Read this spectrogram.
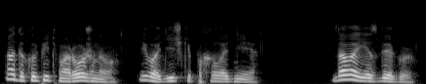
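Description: A man voicing an eager boy detective in an audiobook, animated and colloquial. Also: on the high side, a little fast, dull audio. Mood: lively.

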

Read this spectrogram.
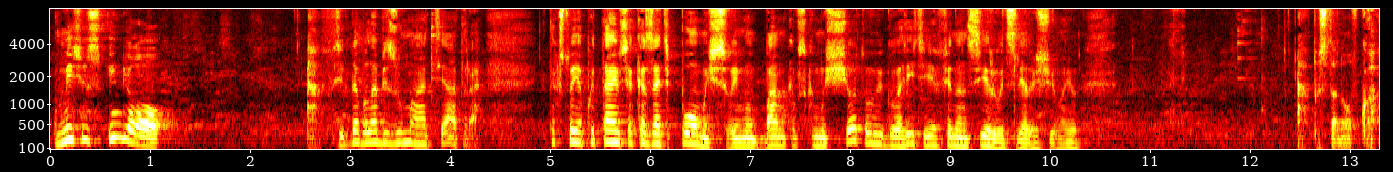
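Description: An actor playing a fussy, self-serving theatre producer in a radio play, effusive and given to repeating himself. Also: male voice, fairly high pitch, animated, moderate pace, pauses often, a little mellow, slight background noise. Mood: self-justifying.

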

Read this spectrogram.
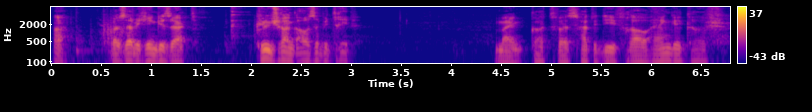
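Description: A man's voice: low-pitched, unhurried, a bit bright, a little hiss or hum. A man playing a matter-of-fact electrician in a radio crime drama, explaining things precisely in short emphatic statements. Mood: curious. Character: matter-of-fact male electrician and shop owner, master of apprentices.

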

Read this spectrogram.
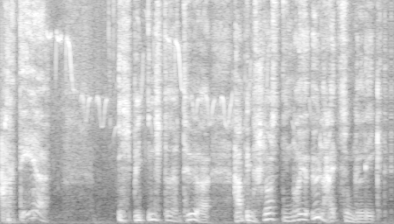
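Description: An actor playing the gossipy, confiding ghost of a heating fitter in a radio play. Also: male voice, a little high, big pitch swings, a little slow, noisy background. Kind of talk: radio drama acting.

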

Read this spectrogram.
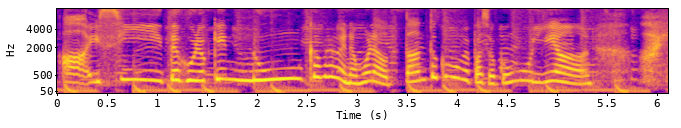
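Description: A woman's voice: extremely high pitch, a little slow, faint music behind. A woman playing a dreamy young Colombian woman in love, sighing and gushing in a radio soap. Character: dreamy lovestruck young woman gushing about her boyfriend.

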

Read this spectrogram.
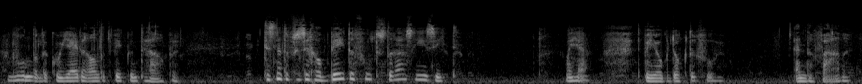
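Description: A woman's voice: deep voice, lively intonation, a little fast, long pauses, a little hiss or hum. A Dutch actress from the Netherlands playing an anxious, tender young wife and mother in a radio play, with worried questioning. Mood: tender, soothing.

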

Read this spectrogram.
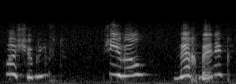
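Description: A man playing a small, proud, excitable forest gnome in a children's radio play, chatty and self-important, with a squeaky voice. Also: moderate pace. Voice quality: high, creaky, squeaky. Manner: chatty, self-important, stammers when flustered.

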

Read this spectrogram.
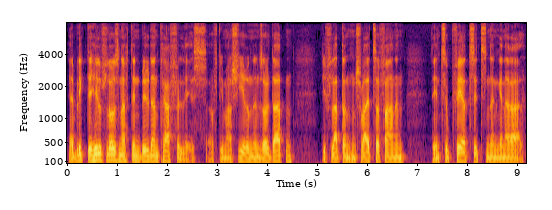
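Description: A man narrating a literary radio play from a script in a measured, precise storytelling manner. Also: sits low, dry recording, clean studio sound.

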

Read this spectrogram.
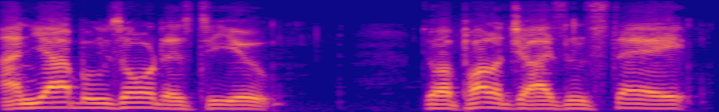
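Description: A man's voice: fairly low pitch, moderate pace, dry recording, highs cut off, lightly acted. A man voicing a blunt, probing, passionate foreign sailor, speaking directly and insistently in audiobook dialogue. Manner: direct, insistent, at times archaic phrasing.

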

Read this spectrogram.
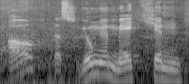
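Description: A man with a fairly low voice delivers formal radio-play narration. He speaks very slowly and deliberately, with clear rumbling noise in the background. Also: lively intonation.

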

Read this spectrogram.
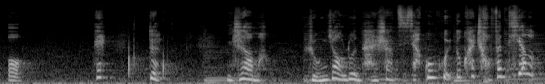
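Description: A woman playing a spirited young gamer in an audio drama, chatty, expressive and inquisitive. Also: medium pitch, brisk, faint music behind, lightly acted. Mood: excited, chatty. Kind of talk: audio drama acting in dialogue.

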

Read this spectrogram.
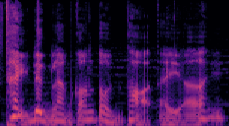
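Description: Man playing a tearful young daughter, high and straining, devoted. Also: huge pitch swings, moderate pace, gravelly, husky, soft background music, full character voice. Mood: sobbing. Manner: sobbing, high-pitched pleading.

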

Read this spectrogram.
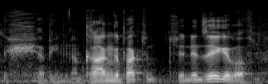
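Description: A man's voice: low voice, lively intonation, brisk, vocal fry, sharp tone, heavily acted. An actor playing an upright, world-weary man in a German radio play, grumbling and emphatic. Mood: recollecting.

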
